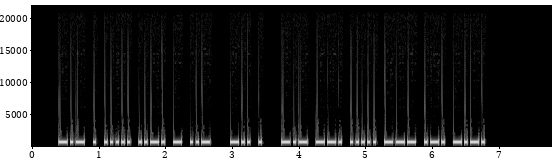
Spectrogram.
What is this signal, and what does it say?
Morse code, heard as a keyed tone, about 28 wpm, 700 Hz. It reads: KE5FTU DE KG5ORC
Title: USA Callsign DE Callsign 28wpm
